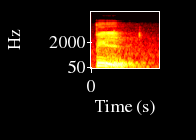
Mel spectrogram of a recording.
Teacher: the vocal cords are wide apart and the glottis is open so that the air passes out through it freely without any friction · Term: voiceless sounds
